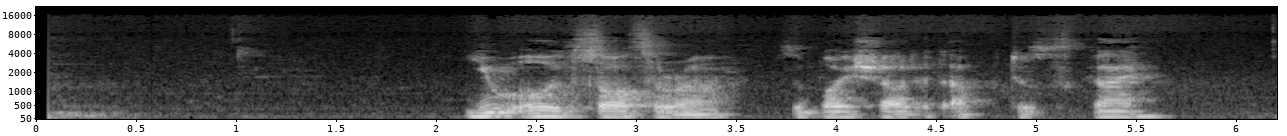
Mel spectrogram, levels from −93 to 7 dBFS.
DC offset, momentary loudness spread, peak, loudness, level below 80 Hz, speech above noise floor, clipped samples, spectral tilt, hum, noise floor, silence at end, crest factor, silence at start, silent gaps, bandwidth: under 0.1%; 15 LU; -2 dBFS; -16 LUFS; -48 dBFS; 40 dB; under 0.1%; -7 dB/octave; none; -55 dBFS; 0.55 s; 16 dB; 0.05 s; none; 15 kHz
